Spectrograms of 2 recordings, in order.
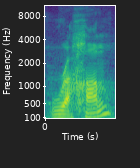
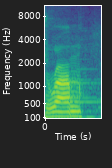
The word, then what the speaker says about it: Rhum: flavor in here yeah I'm calling it Toppers raham cuz they got an H in there I know you guys like to tease me about my pronunciations just trying to make sure I get it right both ways Toppers rum or Toppers rum well I love bringing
